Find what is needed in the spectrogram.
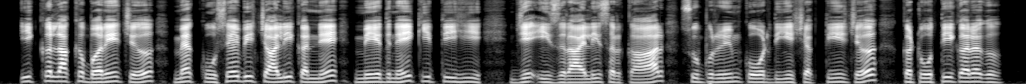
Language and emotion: Dogri, surprised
